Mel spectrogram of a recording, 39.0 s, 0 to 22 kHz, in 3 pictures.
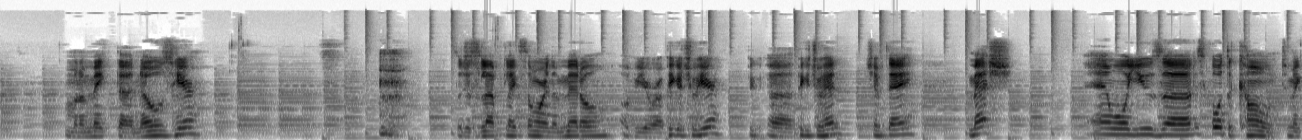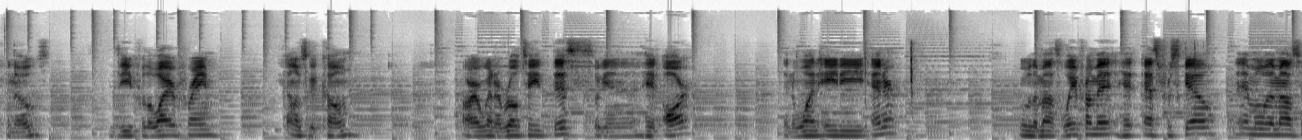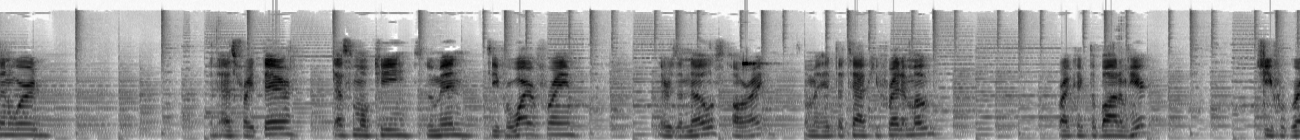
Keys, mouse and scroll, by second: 3.1 n, 5.1 click, 8.8 shift+a, 15.1-15.9 scroll up 2, 15.9-16.6 scroll down 3, 16.6 z, 29.5 KP_Decimal, 31.0 z, 31.8-32.7 scroll down 1, 35.4 Tab, 37.4 right click.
